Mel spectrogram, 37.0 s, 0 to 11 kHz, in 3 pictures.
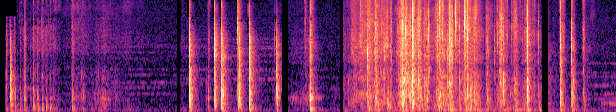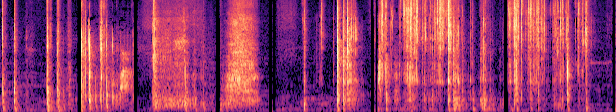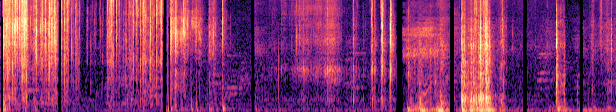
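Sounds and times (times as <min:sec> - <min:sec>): crinkling and tearing noise: 0:22.5 - 0:29.1.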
